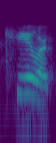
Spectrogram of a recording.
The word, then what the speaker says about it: Keillor: Robin and Linda Williams and Garrison Keillor. Did I say that right? – Keillor.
